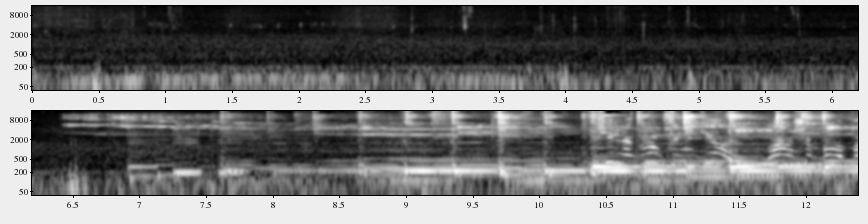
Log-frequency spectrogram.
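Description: Music from a phone played through a Lada Priora's car stereo, switched on to test the newly rewired audio system. It starts about halfway through, grows louder, and a singing voice comes in near the end. Before it there is only low background rumble and a few faint clicks.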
